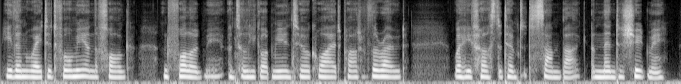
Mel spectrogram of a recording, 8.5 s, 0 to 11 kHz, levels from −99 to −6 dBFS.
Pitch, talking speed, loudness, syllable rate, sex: 200 Hz, 235 wpm, -17 LUFS, 5.8 syllables/s, female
